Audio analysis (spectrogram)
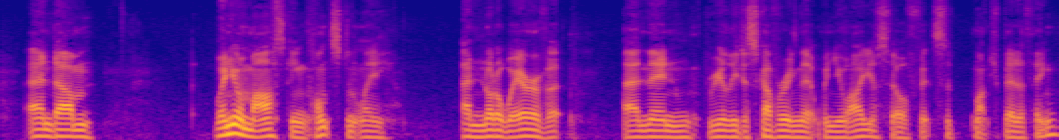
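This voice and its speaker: Over a quiet background, a man with an Australian accent speaks fairly quickly at a fairly low pitch with fairly even intonation, the sound dry and close with no echo. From South Australia. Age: 40s. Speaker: podcast host. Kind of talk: casual interview chat.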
